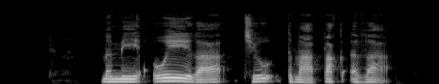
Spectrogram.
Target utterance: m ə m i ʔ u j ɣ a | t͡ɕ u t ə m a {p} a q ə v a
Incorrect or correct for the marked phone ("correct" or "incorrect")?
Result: correct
